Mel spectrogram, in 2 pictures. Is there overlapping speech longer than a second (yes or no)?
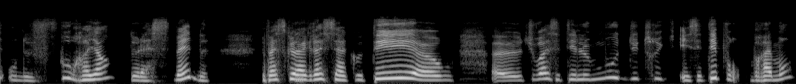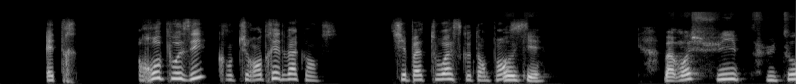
no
